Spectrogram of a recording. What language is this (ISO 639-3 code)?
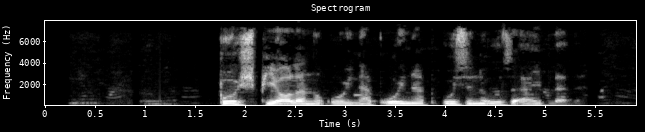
uzb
